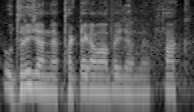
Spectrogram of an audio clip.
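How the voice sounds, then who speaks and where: A man, giving excitable, swear-filled live gameplay commentary and yelling in panic at the game. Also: on the high side, fast, slight background noise. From India. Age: 20s. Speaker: game streamer.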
